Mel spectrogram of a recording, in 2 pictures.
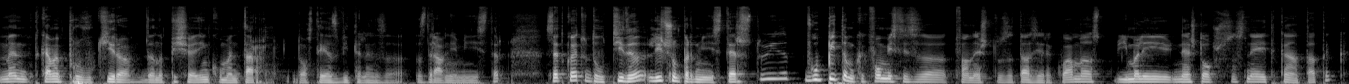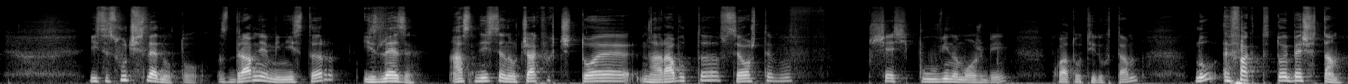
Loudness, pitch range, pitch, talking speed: -19 LUFS, 105-155 Hz, 125 Hz, 160 wpm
